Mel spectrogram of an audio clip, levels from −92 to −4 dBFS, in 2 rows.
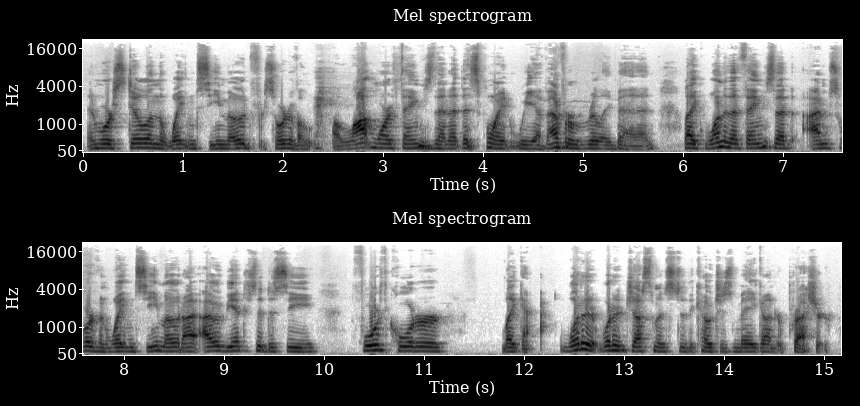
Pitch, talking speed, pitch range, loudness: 145 Hz, 240 wpm, 135-155 Hz, -15 LUFS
